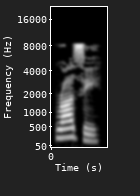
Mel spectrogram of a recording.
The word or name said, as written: Razi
